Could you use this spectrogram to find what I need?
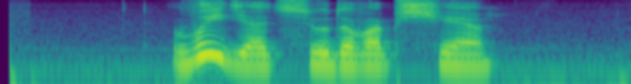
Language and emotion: Russian, angry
